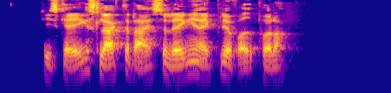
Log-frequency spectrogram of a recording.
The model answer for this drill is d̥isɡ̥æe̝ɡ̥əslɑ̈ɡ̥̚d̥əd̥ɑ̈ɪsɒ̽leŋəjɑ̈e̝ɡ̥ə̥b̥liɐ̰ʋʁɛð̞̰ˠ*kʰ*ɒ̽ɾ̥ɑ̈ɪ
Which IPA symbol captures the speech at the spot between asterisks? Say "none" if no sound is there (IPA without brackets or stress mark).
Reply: pʰ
